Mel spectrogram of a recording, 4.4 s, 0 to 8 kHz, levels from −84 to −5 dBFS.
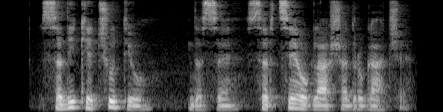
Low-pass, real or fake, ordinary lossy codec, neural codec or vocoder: none; real; none; none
